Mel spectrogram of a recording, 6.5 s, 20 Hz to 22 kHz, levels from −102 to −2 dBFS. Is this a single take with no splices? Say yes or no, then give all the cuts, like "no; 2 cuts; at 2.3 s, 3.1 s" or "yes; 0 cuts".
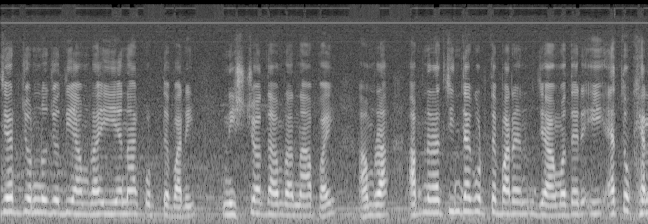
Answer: yes; 0 cuts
